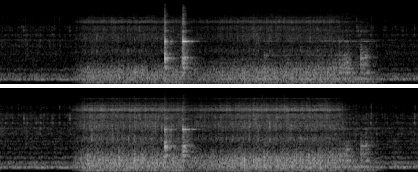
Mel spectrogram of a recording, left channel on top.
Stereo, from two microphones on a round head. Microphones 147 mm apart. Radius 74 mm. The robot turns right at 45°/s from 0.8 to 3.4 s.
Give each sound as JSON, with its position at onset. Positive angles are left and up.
{"t": 1.6, "sound": "dishes clattering", "side_deg": 35, "distance_m": 1.6}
